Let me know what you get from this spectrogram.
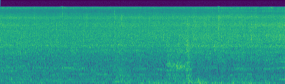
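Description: Chopped onions, capsicum and green chillies frying in hot oil in a wok, with a steady crackling sizzle.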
